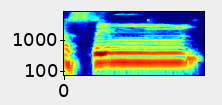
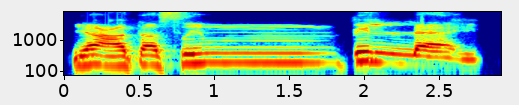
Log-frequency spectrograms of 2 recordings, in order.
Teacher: یعنی ہونٹوں کو بند کر کے ناک میں چھپا کر ادا کریں گے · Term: غنہ کے ساتھ اخفا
